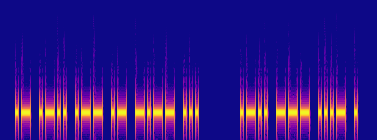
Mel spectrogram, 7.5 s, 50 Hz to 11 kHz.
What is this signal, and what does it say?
Morse code, heard as a keyed tone, about 20 wpm, 700 Hz. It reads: ALWAYS LOVE
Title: 2x Word-Spacing - Sentences from Top 400 Words - 20wpm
